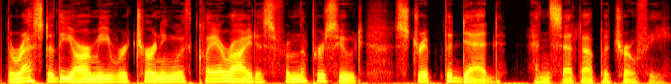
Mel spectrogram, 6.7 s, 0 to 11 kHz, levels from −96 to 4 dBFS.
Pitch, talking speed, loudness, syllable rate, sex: 105 Hz, 170 wpm, -16 LUFS, 4.6 syllables/s, male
